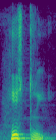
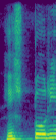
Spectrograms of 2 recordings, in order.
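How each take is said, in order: First: No vowel is said between t and r. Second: A full 'o' vowel is said before the r. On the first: The speaker calls it right. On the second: The speaker calls it wrong. "हिस्टोरी नाही वाचायचं"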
